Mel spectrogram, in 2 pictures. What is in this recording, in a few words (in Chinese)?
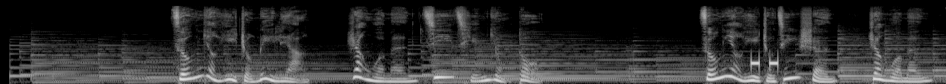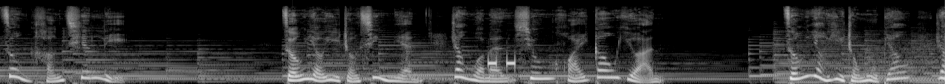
女-专题; 总有一种力量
